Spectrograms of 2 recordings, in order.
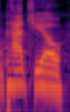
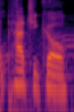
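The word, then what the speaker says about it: Pacheco: a c in it i always thought your name was just patchio but it's actually pachiko i've been mispronouncing your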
